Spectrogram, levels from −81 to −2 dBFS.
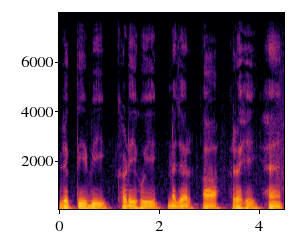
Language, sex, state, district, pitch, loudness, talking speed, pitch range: Hindi, male, Rajasthan, Jaipur, 95 Hz, -18 LUFS, 105 wpm, 90-100 Hz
